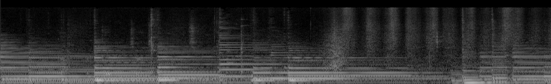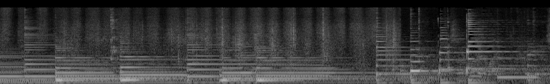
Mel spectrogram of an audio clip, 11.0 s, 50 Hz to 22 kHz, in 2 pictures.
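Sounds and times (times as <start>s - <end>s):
acoustic guitar music: 0.0s - 11.0s
pad rubbing on plywood: 3.2s - 9.6s.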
